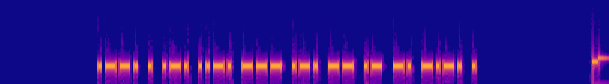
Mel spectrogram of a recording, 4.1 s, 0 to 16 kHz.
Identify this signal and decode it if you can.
Morse code, heard as a keyed tone, about 48 wpm, 700 Hz. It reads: PERFORMANCE
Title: Sentences from Top 1000 Words - New Word Drill - 50wpm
